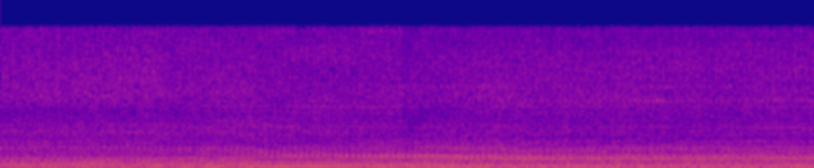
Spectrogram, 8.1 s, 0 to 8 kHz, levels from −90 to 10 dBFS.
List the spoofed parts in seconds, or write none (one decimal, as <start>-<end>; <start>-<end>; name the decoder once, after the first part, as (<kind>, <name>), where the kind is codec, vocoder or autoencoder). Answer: 0.0-2.6 (vocoder, Vocos); 4.0-8.1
